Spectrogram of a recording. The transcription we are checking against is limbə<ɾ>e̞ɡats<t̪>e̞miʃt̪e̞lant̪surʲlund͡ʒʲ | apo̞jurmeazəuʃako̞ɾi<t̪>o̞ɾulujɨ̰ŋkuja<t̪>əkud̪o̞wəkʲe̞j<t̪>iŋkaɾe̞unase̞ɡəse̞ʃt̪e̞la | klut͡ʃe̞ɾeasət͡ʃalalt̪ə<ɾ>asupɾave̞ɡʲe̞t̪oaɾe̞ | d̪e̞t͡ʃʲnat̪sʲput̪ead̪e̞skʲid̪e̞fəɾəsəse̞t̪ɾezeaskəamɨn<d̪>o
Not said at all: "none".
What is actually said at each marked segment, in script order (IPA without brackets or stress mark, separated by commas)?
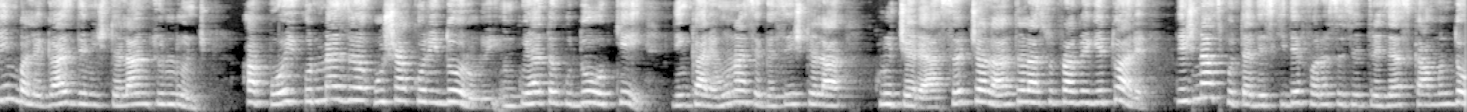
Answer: l, d̪, d̪, t̪, d̪, l, d̪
